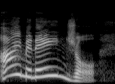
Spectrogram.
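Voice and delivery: very high-pitched shrieking scream. Recapping an episode, retelling a showgirl's funniest moment, imitating a high-pitched scream. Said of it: "screamed in this high-pitched voice".

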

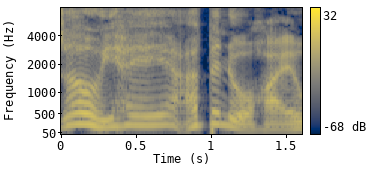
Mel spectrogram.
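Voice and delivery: put-on British accent. Retelling what a woman in the stands said: imitating a British accent. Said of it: "with the British accent and everything".

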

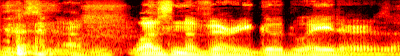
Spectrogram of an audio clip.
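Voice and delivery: acted-out muttering under the breath. Retelling what a woman's husband said about him, retelling a mutter under breath. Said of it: "under his breath".

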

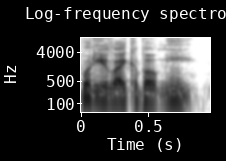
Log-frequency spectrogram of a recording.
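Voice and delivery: acted, severe, hard-edged, very stern tone. Retelling a movie scene where a character suddenly asks: imitating a very stern question. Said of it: "very stern".

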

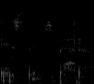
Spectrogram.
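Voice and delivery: very quiet, breathy, barely audible whisper. Sophie tries speaking under her breath so the BFG can bear it, spoken very softly. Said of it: "She spoke so softly she couldn't even hear her own voice".

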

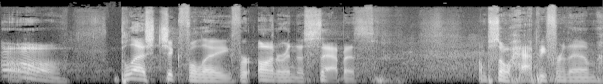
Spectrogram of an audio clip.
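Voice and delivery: through gritted teeth. A speaker acts out his Sunday lunch reaction, retelling through gritted teeth. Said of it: "through gritted teeth".

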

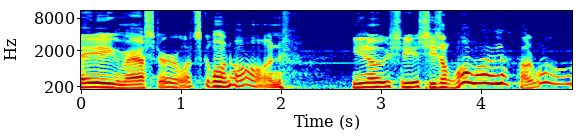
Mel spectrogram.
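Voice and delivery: put-on mutter without moving lips. Acting out the surprised disciples getting their master's attention, talking through clenched teeth. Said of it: "you just kind of talk through your teeth like".

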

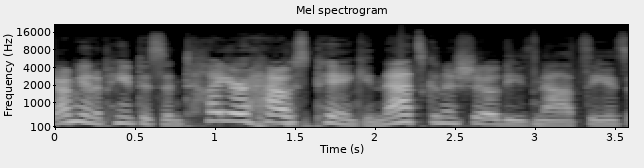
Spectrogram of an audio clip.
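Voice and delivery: plain

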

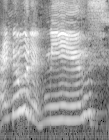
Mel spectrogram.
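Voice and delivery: high upset tone. Retelling a movie scene, acting out Ron's reply: imitating Ron getting upset. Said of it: "he gets all upset".

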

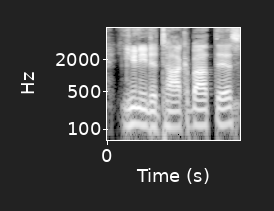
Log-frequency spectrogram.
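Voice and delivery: ordinary talk

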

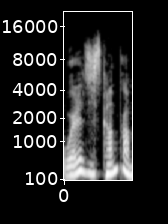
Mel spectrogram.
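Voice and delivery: ordinary delivery

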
